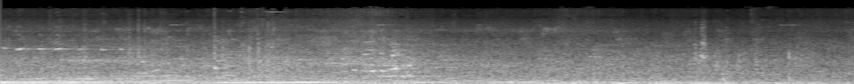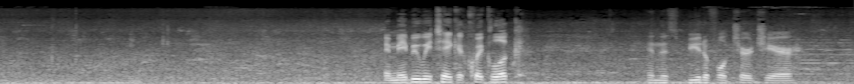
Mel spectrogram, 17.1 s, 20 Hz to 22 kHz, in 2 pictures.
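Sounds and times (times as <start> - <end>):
vehicle engines running: 0.0 - 17.0.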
